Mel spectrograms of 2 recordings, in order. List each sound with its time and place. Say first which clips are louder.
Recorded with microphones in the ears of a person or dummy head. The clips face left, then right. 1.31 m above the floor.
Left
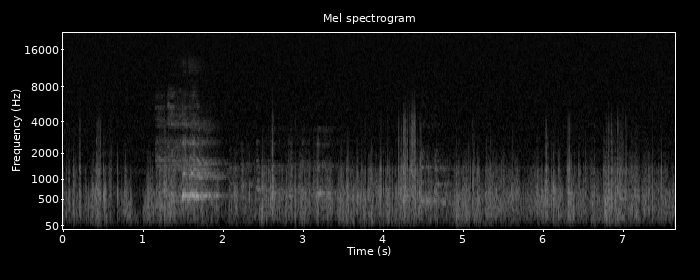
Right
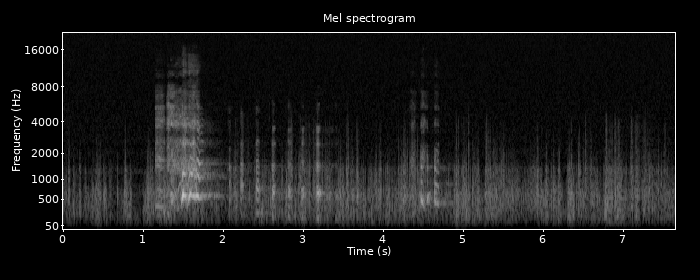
1.2 s laughter: right 13 dB; 70° right (ahead or behind), 1.4 m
